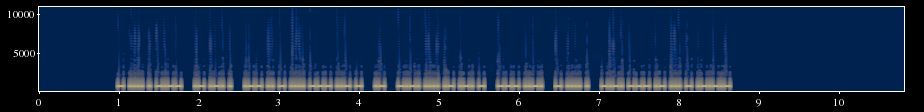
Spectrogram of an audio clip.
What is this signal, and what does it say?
Morse code, heard as a keyed tone, about 50 wpm, 700 Hz. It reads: THEY ARE WITHOUT A CHART OF THE COAST.
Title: Sentences from Top 1300 Words 50wpm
